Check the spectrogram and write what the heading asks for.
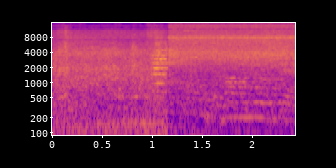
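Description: Street traffic rumble with a short vehicle horn toot about a second in. The sound then cuts abruptly to quieter indoor room tone.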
